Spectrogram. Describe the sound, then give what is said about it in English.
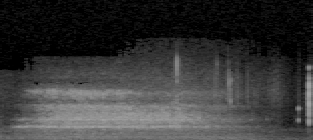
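A single long, airy inhale drawn in steadily through the nose or mouth, soft, lasting a couple of seconds with no talking. “If you're just plugging in, if you're just listening, you're popping in your headphones, you're pressing play, you're in your car, let's just take a big deep breath in together.”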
